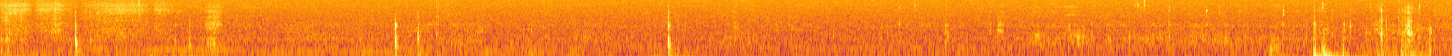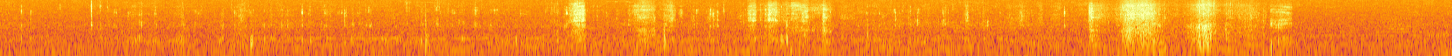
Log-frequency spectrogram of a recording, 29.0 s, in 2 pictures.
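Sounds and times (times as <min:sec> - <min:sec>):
person chewing meat: 0:09.9 - 0:13.6, 0:14.7 - 0:25.7.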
